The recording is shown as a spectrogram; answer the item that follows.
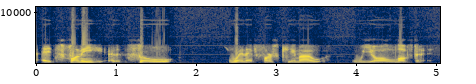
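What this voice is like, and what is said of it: Scottish accent. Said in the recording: “your homeland of Scotland ... people think I've got a Mel Gibson broken Scottish accent ... you don't sound American at all”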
